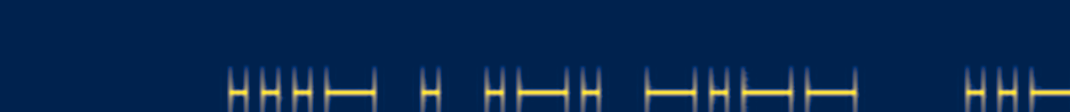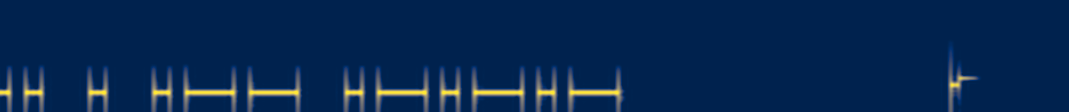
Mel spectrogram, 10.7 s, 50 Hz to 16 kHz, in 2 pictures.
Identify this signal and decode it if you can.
Morse code, heard as a keyed tone, about 15 wpm, 700 Hz. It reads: VERY FEW.
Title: A Sound Of Thunder 15wpm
